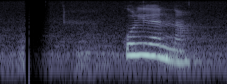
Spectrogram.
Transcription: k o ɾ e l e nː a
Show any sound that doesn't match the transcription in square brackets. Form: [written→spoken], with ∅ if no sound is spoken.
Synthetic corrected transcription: k o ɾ [e→i] l e nː a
